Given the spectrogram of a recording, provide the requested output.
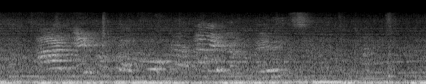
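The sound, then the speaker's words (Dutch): A child's high-pitched voice calls out several times in drawn-out, rising cries, as if for a lost mother, set against a steady hum of a sports crowd. “Iemand is zijn moeder kwijt, denk ik.”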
